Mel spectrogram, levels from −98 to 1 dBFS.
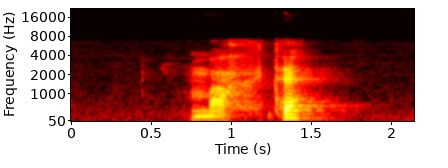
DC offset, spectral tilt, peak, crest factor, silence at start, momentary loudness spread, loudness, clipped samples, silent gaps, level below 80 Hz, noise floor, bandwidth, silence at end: under 0.1%; -6.5 dB/octave; -2 dBFS; 24 dB; 0.75 s; 14 LU; -22 LUFS; under 0.1%; none; -66 dBFS; -67 dBFS; 7.4 kHz; 0.55 s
